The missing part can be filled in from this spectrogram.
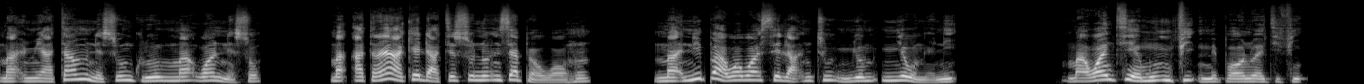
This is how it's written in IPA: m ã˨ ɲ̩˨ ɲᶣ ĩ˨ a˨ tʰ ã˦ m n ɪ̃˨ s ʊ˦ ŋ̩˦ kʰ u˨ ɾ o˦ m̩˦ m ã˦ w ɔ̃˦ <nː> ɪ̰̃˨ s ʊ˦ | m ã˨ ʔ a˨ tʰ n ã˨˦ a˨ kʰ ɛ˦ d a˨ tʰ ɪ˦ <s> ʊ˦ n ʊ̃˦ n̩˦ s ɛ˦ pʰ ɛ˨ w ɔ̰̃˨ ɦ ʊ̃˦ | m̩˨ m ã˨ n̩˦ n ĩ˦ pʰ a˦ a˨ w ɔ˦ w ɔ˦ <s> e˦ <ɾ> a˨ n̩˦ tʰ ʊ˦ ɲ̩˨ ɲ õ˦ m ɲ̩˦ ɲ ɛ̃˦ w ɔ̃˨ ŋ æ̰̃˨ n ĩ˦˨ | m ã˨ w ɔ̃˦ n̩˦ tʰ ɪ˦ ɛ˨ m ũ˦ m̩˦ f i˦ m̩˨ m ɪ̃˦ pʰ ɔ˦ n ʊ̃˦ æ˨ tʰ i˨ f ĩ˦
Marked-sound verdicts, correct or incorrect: correct, correct, correct, incorrect: l

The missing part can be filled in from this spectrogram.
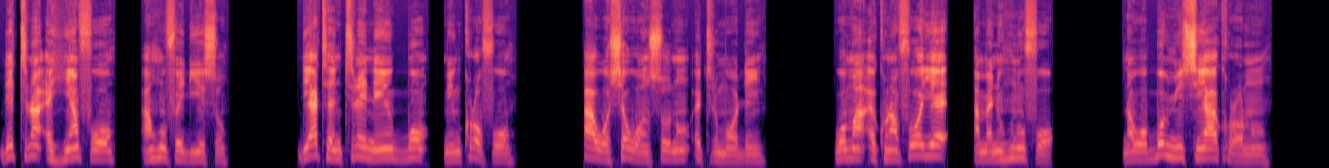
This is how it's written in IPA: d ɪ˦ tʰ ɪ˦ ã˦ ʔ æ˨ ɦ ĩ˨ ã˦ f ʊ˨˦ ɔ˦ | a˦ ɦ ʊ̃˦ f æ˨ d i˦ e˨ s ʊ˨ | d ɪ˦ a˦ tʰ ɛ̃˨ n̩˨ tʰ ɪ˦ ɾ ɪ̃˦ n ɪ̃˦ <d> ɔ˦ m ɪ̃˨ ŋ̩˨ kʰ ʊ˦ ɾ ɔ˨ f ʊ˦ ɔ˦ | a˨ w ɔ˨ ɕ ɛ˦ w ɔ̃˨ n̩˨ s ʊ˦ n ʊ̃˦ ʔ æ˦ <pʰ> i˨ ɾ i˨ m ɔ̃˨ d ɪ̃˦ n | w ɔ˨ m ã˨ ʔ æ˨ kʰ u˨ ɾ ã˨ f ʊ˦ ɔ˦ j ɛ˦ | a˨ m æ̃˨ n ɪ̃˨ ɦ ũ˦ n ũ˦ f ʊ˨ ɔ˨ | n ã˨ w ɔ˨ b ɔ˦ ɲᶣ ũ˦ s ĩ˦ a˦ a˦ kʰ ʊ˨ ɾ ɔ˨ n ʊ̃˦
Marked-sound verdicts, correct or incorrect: incorrect: b, incorrect: tʰ

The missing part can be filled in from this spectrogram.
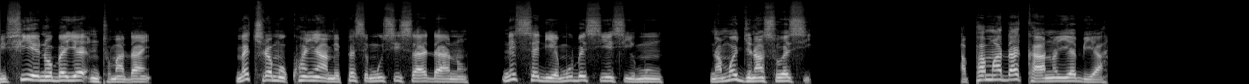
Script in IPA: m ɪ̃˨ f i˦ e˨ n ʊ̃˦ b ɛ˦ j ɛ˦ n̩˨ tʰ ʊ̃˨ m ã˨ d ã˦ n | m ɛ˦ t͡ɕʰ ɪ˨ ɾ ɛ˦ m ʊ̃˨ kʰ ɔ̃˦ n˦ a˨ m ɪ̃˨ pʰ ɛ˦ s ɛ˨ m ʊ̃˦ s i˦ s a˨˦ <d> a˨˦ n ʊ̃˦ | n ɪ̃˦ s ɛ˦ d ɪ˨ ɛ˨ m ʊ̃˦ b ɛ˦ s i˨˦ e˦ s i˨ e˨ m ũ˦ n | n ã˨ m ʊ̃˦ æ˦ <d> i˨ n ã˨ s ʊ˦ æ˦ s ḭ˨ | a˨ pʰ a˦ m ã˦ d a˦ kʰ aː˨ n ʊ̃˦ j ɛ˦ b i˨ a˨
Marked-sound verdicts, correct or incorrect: correct, incorrect: d͡ʑ

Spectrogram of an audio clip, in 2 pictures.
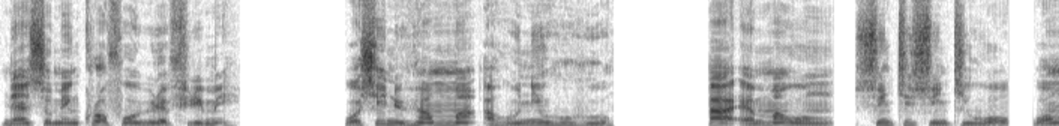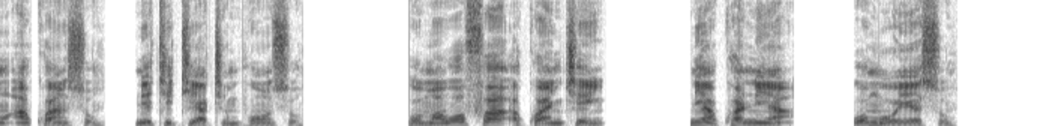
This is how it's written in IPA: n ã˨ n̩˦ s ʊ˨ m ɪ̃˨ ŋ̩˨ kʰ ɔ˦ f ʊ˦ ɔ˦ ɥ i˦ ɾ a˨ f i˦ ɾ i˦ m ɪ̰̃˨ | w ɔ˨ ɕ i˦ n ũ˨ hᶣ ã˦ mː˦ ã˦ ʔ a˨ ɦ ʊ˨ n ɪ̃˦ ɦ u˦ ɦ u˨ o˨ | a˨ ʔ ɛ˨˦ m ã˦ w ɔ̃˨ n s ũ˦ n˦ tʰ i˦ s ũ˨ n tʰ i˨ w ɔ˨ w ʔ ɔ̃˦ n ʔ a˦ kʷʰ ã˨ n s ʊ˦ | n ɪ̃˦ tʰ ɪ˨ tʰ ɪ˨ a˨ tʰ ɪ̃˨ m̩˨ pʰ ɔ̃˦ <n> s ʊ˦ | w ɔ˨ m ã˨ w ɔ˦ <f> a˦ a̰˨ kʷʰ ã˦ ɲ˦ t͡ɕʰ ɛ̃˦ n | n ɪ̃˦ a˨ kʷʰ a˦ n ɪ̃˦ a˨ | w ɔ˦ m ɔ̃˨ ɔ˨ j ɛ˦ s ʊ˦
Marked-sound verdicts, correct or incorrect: correct, correct

